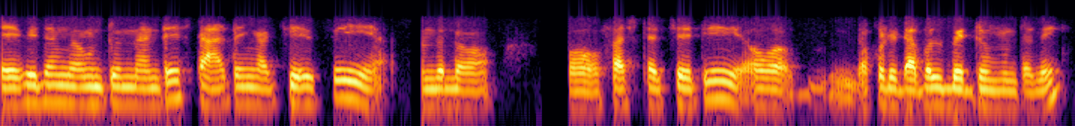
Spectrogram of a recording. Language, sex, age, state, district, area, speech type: Telugu, male, 30-45, Andhra Pradesh, Srikakulam, urban, conversation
